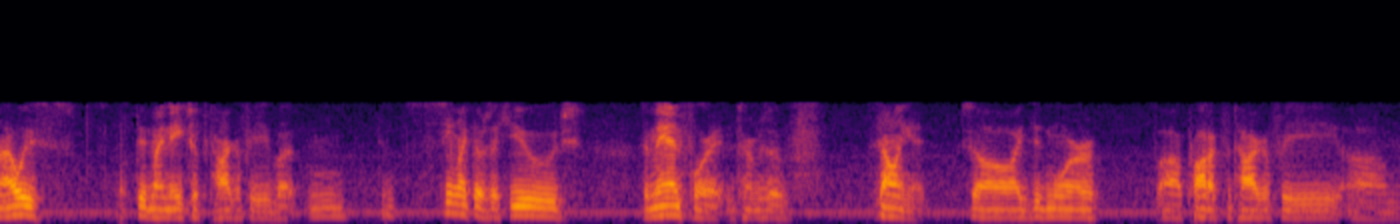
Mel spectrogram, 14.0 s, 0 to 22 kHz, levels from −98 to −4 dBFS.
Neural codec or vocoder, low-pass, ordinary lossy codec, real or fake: none; 7.2 kHz; AAC, 16 kbps; real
